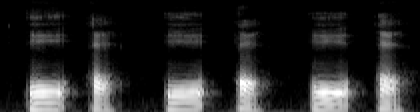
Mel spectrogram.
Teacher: the mouth is slightly more closed for or and the lips are also more rounded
